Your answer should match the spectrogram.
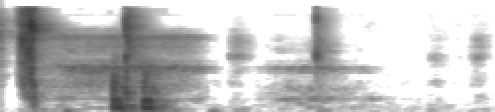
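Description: Double-sided tape pulled off its roll and torn: a short ripping rasp lasting under a second, followed by a couple of faint ticks.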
